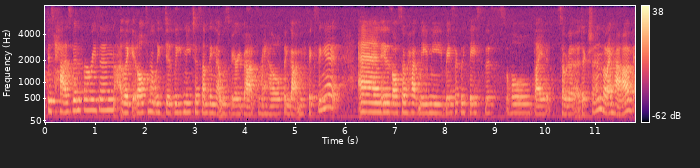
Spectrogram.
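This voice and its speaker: A woman's voice: on the low side, fairly bright tone, roomy sound, a little hiss or hum, poor audio. A woman vlogger talking casually and rambling, interrupting herself and circling back to her points. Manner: chatty, rambling, self-interrupting. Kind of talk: casual personal vlog.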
